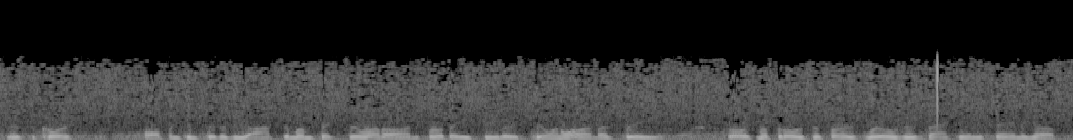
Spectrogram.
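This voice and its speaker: A man's voice: fairly high pitch, very animated, a little fast. A man calling baseball play-by-play live on the radio in clipped phrases, describing each play as it happens. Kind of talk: live radio sports commentary. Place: stadium radio booth. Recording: noisy dull 1970s AM radio broadcast.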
